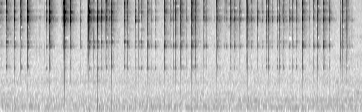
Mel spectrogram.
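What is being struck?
Clear glass mug.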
